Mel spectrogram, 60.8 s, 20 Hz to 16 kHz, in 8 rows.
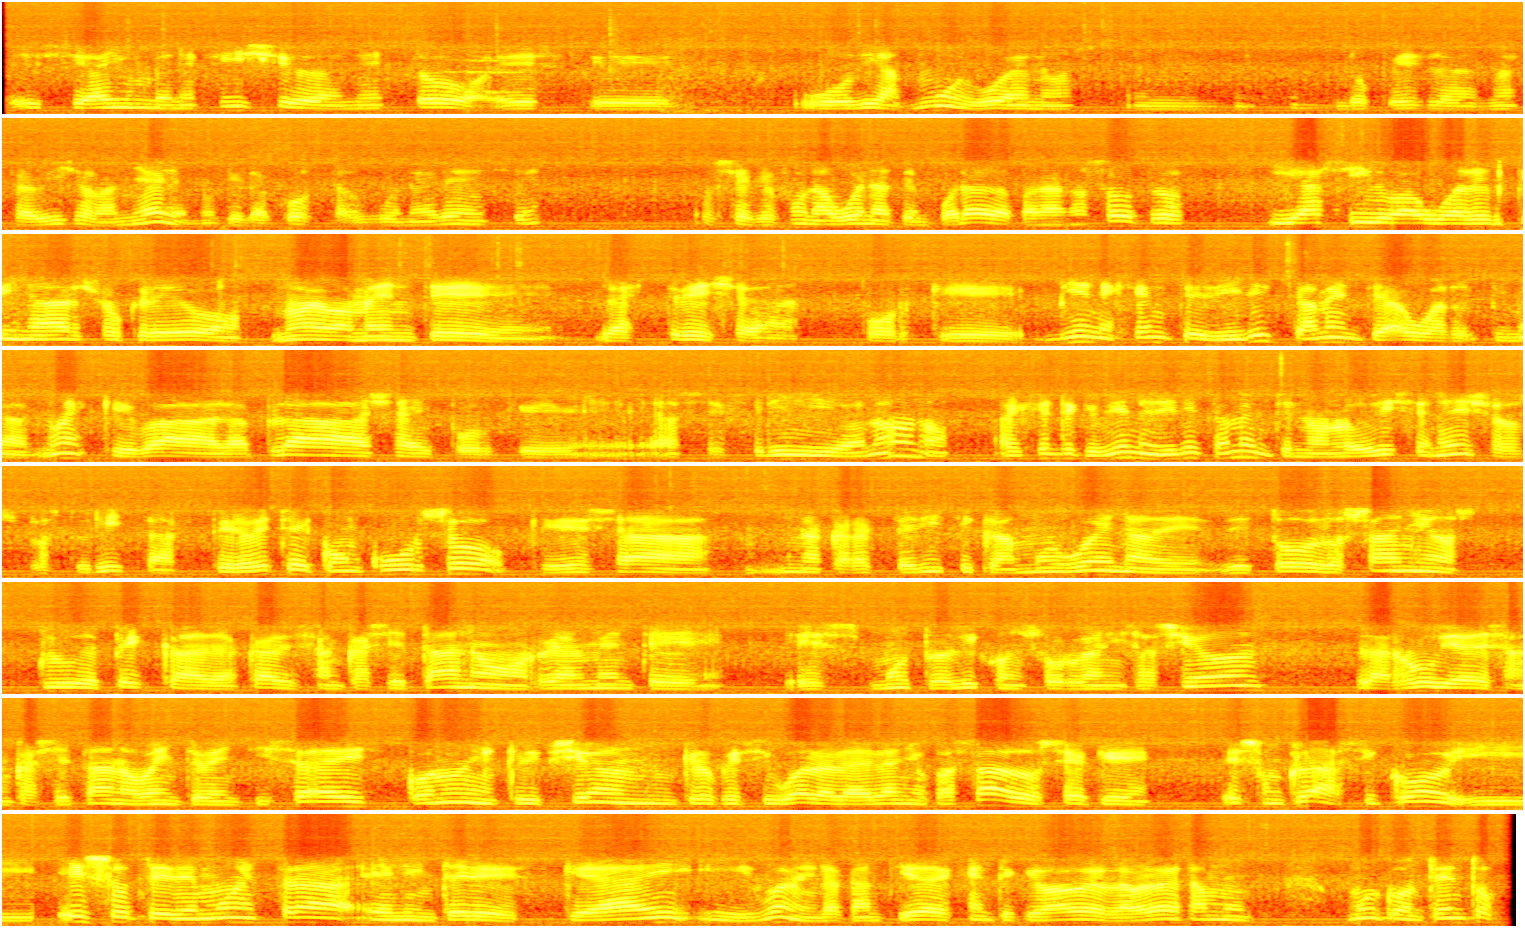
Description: En una conversación con LU24, el intendente de San Cayetano, Miguel Ángel Gargaglione, realizó un balance exhaustivo de la actualidad del distrito, donde el éxito turístico convive con la preocupación climática que afecta al sector agropecuario.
